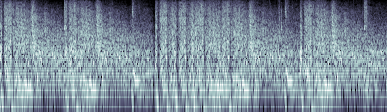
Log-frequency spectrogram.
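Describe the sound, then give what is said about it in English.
Loud gunfire in a dramatic shoot-out. Many rapid, sharp shots come in dense, continuous bursts, with almost no break between them. “Shoot, you fool, shoot!”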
